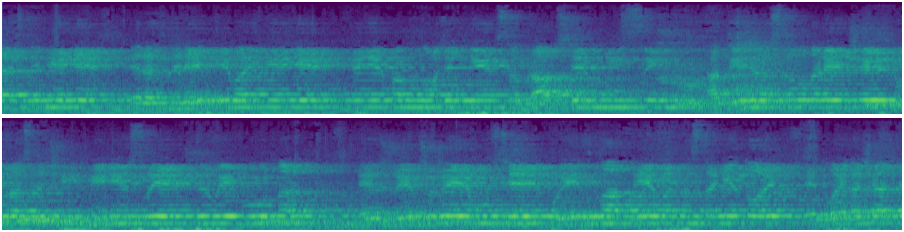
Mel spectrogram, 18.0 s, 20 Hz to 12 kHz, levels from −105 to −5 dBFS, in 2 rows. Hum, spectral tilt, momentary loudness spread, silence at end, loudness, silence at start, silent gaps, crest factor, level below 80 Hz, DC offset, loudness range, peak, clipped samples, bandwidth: none; -6.5 dB/octave; 7 LU; 0 s; -37 LUFS; 0 s; none; 14 dB; -52 dBFS; under 0.1%; 3 LU; -22 dBFS; under 0.1%; 10 kHz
